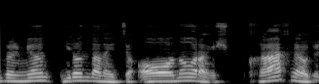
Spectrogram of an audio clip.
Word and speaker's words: Sprache: 언어랑 Sprache라고 하죠. Sprache. 이것도 Sprache라고 하는 게 아니라 Sprache, Sprache 이렇게 슈 하고 소리가 나는 거. Sprache. 이렇게 발음이 된다라는 거.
